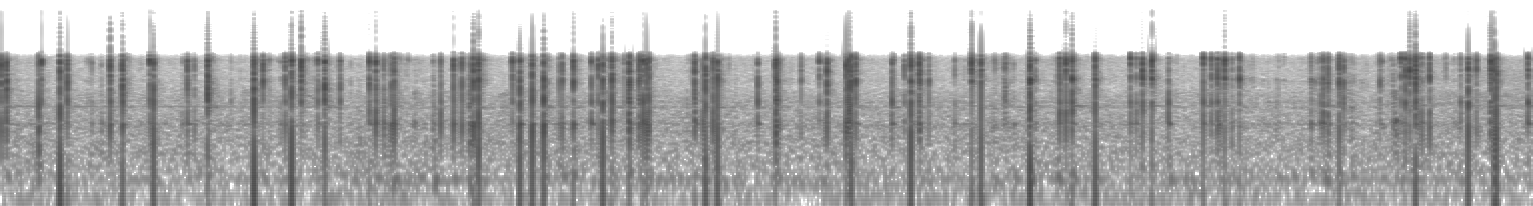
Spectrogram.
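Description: Long fingernails tap and scratch the green paper label on the side of an upright cylindrical steel Milo tin. Quick, irregular taps make sharp, bright clicks that stop almost at once, over a soft, papery scratching with almost no low end.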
